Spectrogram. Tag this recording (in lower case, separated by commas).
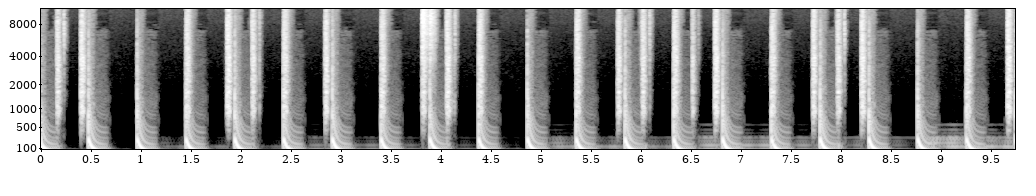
music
